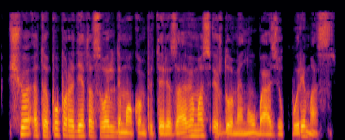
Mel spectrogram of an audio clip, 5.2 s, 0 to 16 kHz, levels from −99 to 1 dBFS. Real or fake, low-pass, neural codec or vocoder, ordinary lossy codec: real; 14.4 kHz; none; MP3, 48 kbps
